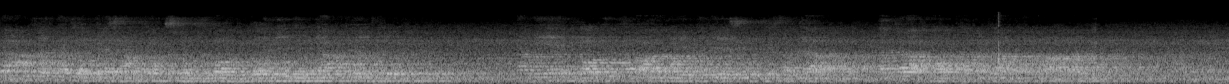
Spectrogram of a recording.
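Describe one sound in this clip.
An elderly man reads aloud slowly through a loudspeaker, echoing in a large open space.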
